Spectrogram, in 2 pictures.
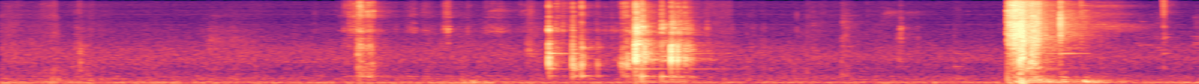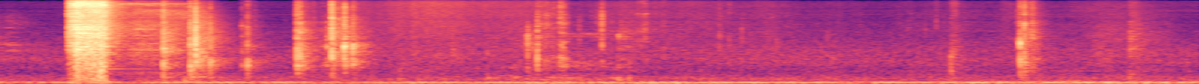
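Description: Pneumatic can crusher in use: a drink can clatters into its steel chute, then about seven seconds in the air cylinder fires with a sharp bang and rush of air, crushing the aluminium can. A second and a half later the valve lever is thrown back and the ram retracts with another blast of exhausting air, followed by light metallic clicks.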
